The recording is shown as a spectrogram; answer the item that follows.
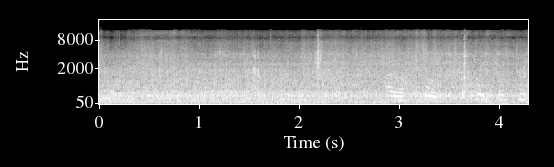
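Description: Steady wind noise on the microphone of a moving bicycle, with a faint rushing of tyres on the road and a few small clicks.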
